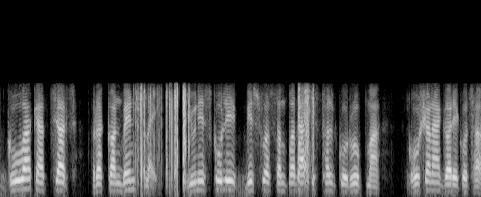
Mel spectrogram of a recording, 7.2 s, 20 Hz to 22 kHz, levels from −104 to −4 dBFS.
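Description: The speech runs through the iLBC codec from start to finish. Nothing above about 3.8 kHz survives, and the line band sits near 300 Hz to 3.4 kHz. The codec damage is plainly audible. Voices turn rough and slightly synthetic. Each 20 ms frame is coded on its own, which fits the 15.2 kbps mode.

Cable scratch noise breaks in from 2.00 to 2.86 s, just before "युनेस्कोले विश्व". It returns from 4.48 to 4.71 s, between "युनेस्कोले विश्व" and "स्थलको रूपमा". Both bursts are dense, uneven crackling and rustling. They sit roughly as loud as the speech itself. The likely cause is a worn cable or connector being moved, so its contact resistance jumps rapidly.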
